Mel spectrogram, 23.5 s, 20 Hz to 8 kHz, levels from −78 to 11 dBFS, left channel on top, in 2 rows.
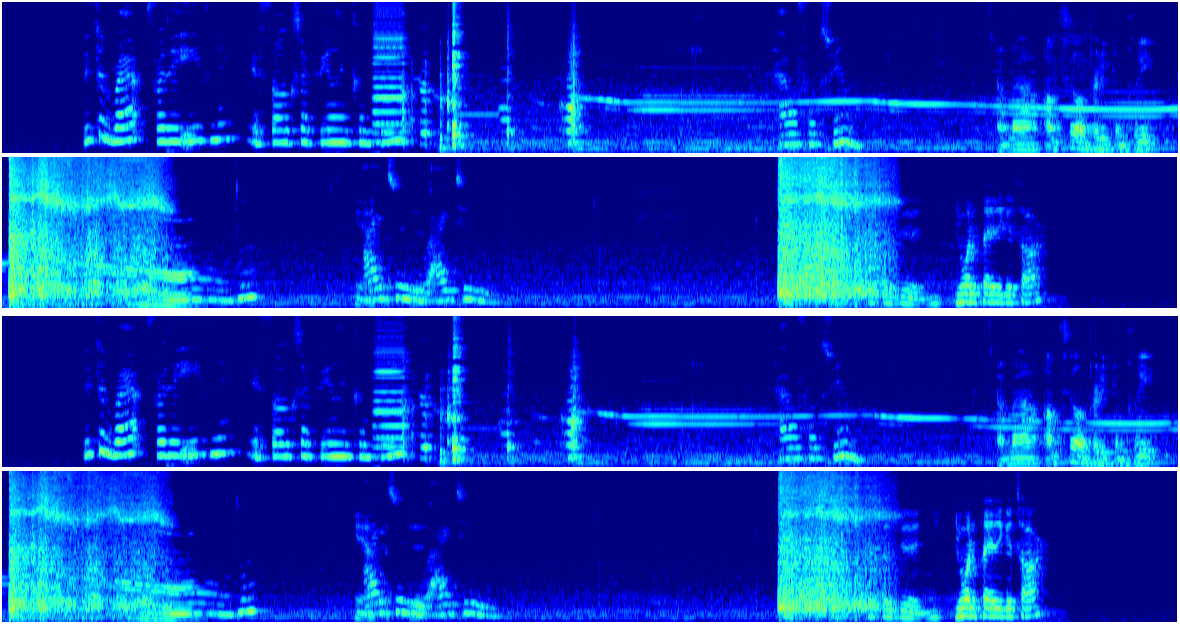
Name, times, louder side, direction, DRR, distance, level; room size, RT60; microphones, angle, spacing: voice 1, 0.8-4.0 7.6-8.6 13.5-14.4 15.4-16.8, equal, 45° left, 2.0 m, -42 dB
sound 1, 3.7-5.1 5.3-13.7, left 2 dB, 70° left, 1.7 m, -43 dB
sound 2, 4.6-4.9 5.2-9.8 10.1-10.4 10.8-10.9 11.8-13.5 14.1-14.2 14.8-14.9 15.4-15.5 19.5-20.8, left 4 dB, 20° left, 0.4 m, -32 dB
voice 2, 9.9-11.7, left 1 dB, 5° right, 1.4 m, -41 dB
voice 3, 19.9-22.2, right 3 dB, 40° right, 0.6 m, -39 dB
8.5 x 4.2 x 2.6 m
head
